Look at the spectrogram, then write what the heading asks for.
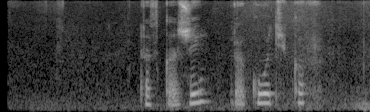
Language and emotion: Russian, sad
